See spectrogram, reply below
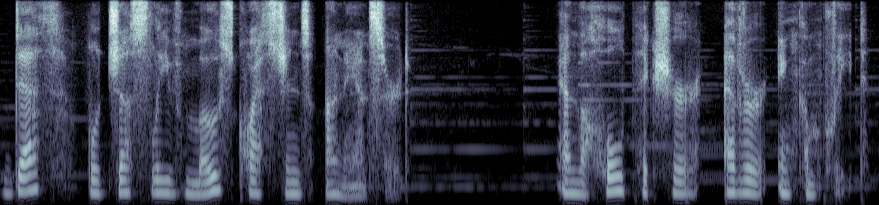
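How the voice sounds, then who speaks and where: A woman's voice: lowish voice, steady tone, measured pace, a little mellow, faint music behind. An actress playing a composed, analytical young woman investigator in a video game, earnest and articulate. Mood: earnest, resolute. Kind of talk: video game character acting.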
